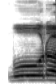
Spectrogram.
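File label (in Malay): "burun", Malay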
